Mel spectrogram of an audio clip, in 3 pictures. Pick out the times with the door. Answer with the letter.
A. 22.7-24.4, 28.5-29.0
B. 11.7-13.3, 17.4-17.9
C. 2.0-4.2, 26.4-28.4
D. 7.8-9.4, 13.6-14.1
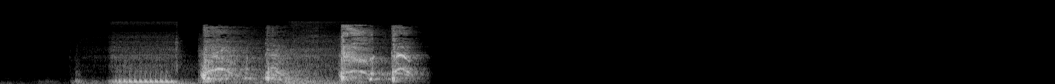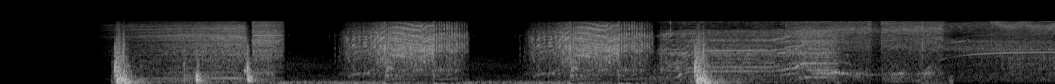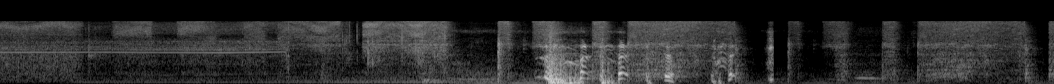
B.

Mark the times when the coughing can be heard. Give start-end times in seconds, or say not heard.
2.0-4.2, 26.4-28.4.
